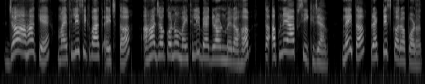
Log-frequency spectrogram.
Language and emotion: Maithili, neutral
